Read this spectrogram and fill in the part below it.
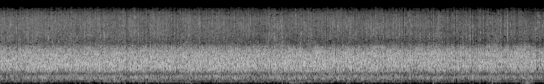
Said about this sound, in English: And first of all, before I say anything else, I would like us all to give a round of applause to Pastor Heffelfinger and the congregation at Orlando Grace Church for allowing us to use this facility.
